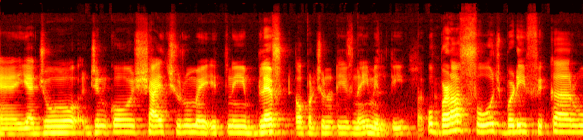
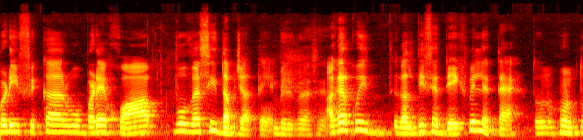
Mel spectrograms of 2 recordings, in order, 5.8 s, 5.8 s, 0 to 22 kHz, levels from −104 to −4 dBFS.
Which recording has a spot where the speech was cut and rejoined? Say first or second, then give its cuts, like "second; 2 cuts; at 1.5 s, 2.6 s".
first; 1 cut; at 4.1 s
